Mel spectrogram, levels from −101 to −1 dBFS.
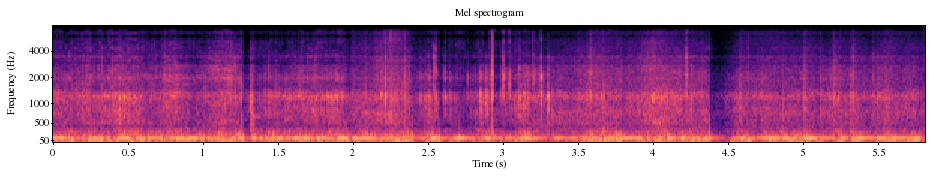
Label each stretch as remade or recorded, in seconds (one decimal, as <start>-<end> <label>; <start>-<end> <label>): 0.0-2.0 recorded; 2.0-2.5 remade; 2.5-3.2 recorded; 3.2-5.8 remade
